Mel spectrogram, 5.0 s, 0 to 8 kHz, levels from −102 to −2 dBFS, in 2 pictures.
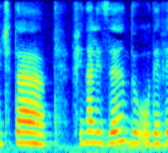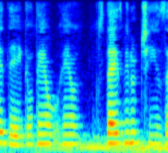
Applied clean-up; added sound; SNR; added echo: none; none; none; none.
